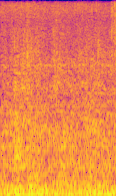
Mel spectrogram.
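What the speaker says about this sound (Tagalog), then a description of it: "Pero ngayon, bakit umuulan?" Rain falls in Seoul as a steady, dense hiss of drops, loud and continuous throughout with no talking.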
